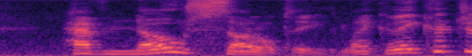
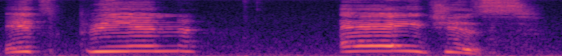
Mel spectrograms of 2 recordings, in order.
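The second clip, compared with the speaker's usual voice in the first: high, raised-voice protest; exasperated complaint; 7 semitones higher, 4 dB louder, slower than usual. Real, not acted. Streamer griping to viewers about the long mute, exasperated. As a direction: complain high and loud, in short bursts.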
